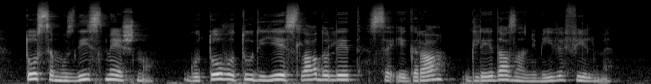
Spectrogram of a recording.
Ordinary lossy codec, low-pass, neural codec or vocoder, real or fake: none; none; none; real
